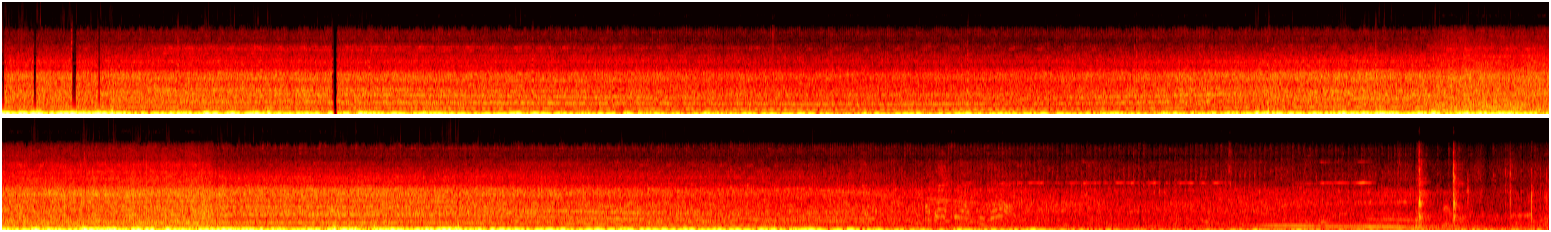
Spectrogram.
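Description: Electric bikes riding at speed: a whine that rises and falls in pitch with speed, over a heavy rumble of wind on the microphone. The sound dies down near the end as the bikes slow to a stop.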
